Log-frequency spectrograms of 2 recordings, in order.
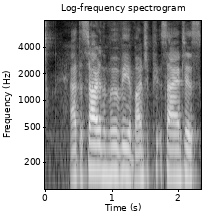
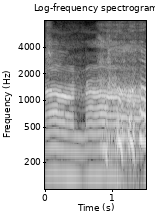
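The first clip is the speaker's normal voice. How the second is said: loud, drawn-out mock-horrified groan; playful "oh no" dread; mock dismay; 3 semitones higher, 9 dB louder than usual. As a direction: wail it in exaggerated dread, half laughing. Mock dread at next movie.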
